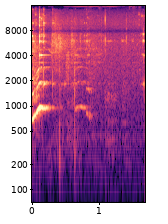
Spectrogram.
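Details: A dog named Rush, escaping the persistent attacks of another dog, Papa Leo, gives a loud, high whimpering yelp that rises sharply. A few fainter tonal whines and soft knocks follow.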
